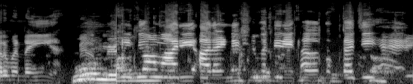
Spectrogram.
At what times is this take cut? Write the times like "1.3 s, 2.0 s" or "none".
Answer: 1.2 s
